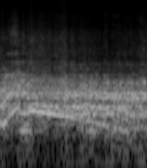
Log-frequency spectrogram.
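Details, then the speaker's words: Engine revved after new Flowmaster mufflers installed: deep, smooth, even exhaust drone with no rattles or misses, healthy exhaust note. "There you go, folks. You can see that really makes a nice sound on this thing."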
